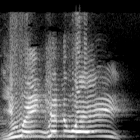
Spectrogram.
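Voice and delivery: high, loud playful grab; gleeful, won't let go; excited. Acted. Mary grabbing his feet, loud high playful claim.

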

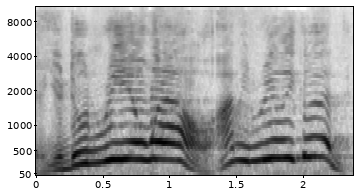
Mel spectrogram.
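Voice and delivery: very high, drawn-out compliment; gushing praise. Acted. God praising the church before pointing out its faults, gushing praise. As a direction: lay the praise on high and slow.

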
